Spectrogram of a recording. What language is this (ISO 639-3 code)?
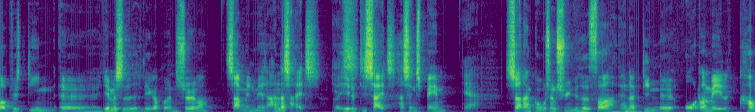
dan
